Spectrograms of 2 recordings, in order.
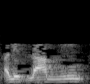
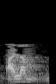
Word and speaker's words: alif lam mim: These are pronounced with separately, and so they are called, they are the broken into pieces. Not pronounced as alif lam mim alam, no. Alif lam mim. Alif lam ra alar, no.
